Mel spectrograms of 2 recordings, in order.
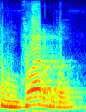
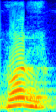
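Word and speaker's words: verb: इस उसके बाद वर्ब, इट्स नॉट वर्ब, वर्ब नहीं वर्ब बोलते हैं, आर साइलेंट है।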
